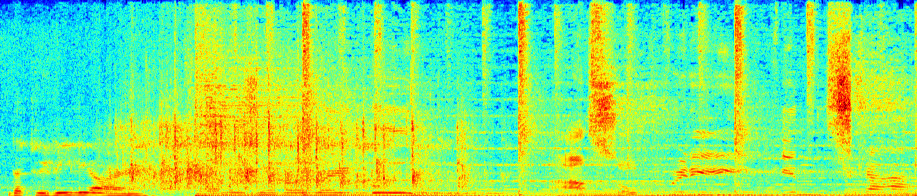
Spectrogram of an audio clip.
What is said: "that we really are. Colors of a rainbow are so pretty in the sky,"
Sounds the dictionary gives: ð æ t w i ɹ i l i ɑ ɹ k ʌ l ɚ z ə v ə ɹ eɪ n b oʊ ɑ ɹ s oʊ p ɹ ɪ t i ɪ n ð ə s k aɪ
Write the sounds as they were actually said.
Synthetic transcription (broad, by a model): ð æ t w i ɹ i l i ɑ ɹ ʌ ɚ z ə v ə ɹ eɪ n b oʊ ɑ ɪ s oʊ p ɹ ɪ t i ɪ n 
